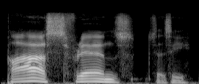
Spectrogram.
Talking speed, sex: 120 wpm, male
